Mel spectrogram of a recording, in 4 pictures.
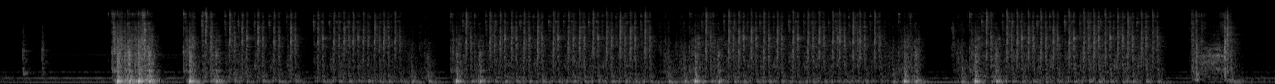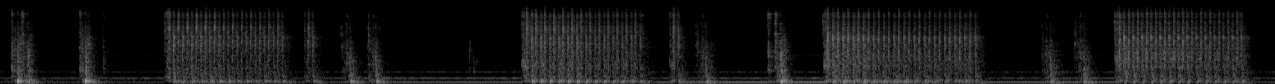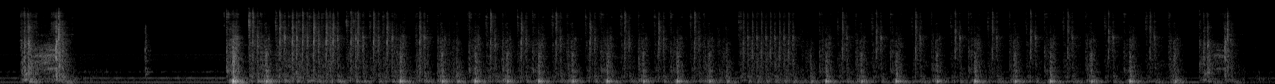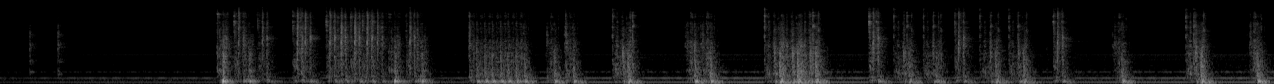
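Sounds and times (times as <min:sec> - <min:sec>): typewriter keystrokes: 0:01.1 - 0:16.6, 0:18.0 - 0:22.6, 0:23.2 - 0:26.3, 0:27.8 - 0:38.0, 0:40.4 - 0:50.9
steady low hum: 0:08.6 - 0:24.0.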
